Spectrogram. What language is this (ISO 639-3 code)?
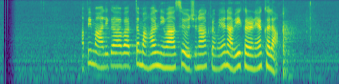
sin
